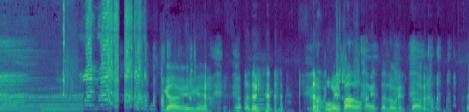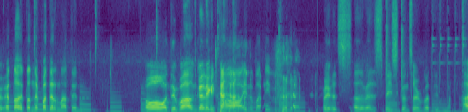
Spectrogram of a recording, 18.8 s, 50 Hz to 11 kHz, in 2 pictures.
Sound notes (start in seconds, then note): 14.7 giggles; 15.7 stutters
